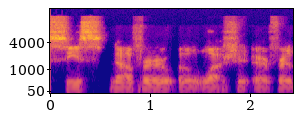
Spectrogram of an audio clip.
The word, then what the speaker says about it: Cease: I know it's Cease now for Washington, or for the Chicago White Sox, because I got helped out with that one a couple videos ago.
